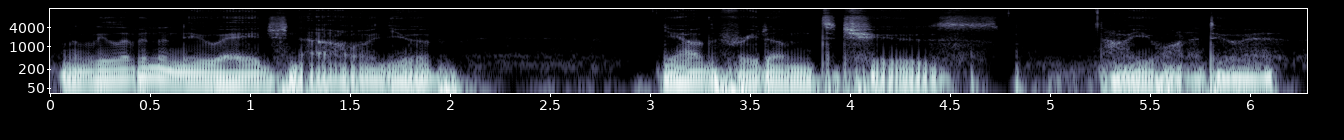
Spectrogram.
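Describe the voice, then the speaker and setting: A man playing a tender, protective vampire lover in an intimate ASMR roleplay, speaking in a husky, hushed voice with deliberate pauses. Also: dry recording, studio quality, exaggerated voice. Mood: soothing, patient. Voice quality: very deep, gravelly, husky, breathy, often near a whisper.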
